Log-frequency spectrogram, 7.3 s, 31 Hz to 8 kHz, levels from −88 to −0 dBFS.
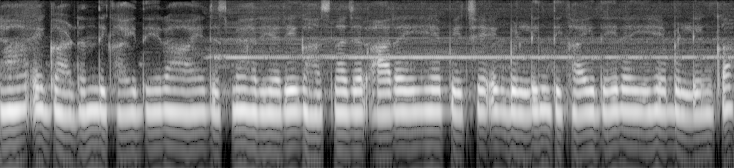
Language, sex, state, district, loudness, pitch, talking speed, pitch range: Hindi, female, Chhattisgarh, Korba, -15 LUFS, 200 Hz, 190 wpm, 195-205 Hz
